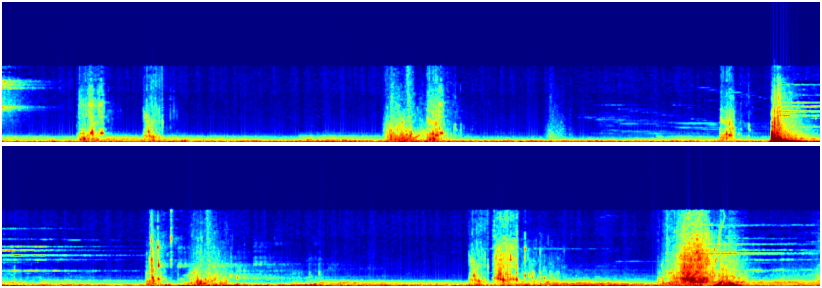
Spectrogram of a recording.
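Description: A shark chomps on fish with sharp bites.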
